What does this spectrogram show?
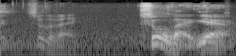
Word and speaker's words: Solveig: Yeah, Solveig. That's how we pronounce it. Solveig.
